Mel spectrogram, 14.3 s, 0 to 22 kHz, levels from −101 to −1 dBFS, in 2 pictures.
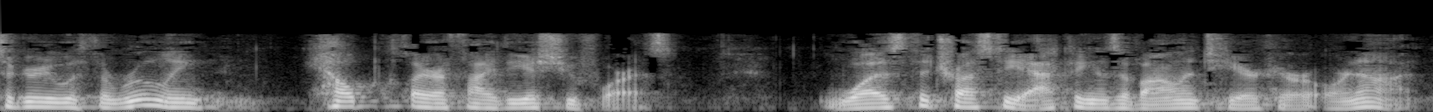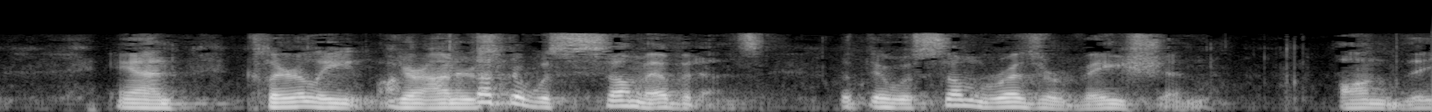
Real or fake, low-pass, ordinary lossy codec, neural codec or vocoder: fake; 7.2 kHz; MP3, 32 kbps; codec, 16 kHz, 4.8 kbps, FACodec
